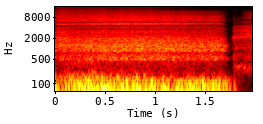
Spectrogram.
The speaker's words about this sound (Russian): Меня перед родами учили, как правильно дышать для того, чтобы тебе в процессе было легче. И один из типов дыхания – ты вдыхаешь носом и вдыхаешь ртом шумно так долго.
